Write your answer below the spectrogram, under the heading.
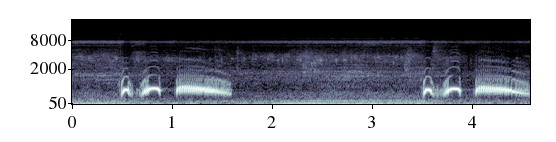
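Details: Spotted dove serving as a decoy bird for wild doves repeats a three-part cooing phrase, two short arched notes and a longer coo, twice about three seconds apart, over soft low rumble.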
